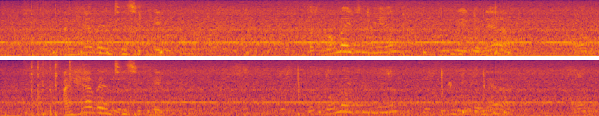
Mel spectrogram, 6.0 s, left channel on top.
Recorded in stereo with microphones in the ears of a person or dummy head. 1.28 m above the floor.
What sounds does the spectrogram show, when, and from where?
0.6 s a man speaking: 40° right (ahead or behind), 1.2 m; by 2.7 s 30° left (ahead or behind), 3.5 m
3.1 s a woman speaking: 35° left (ahead or behind), 3.5 m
